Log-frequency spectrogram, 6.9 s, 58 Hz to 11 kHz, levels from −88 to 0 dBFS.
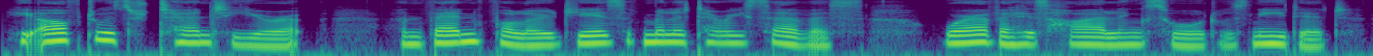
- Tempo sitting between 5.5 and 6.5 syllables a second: Yes, 6.4 syllables/s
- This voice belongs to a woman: Yes, female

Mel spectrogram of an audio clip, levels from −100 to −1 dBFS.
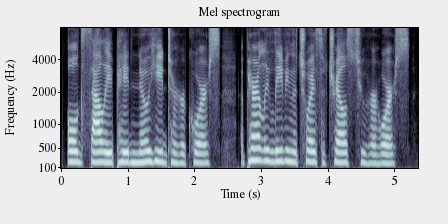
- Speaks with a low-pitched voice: No, high, 205 Hz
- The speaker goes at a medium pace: Yes, average, 190 wpm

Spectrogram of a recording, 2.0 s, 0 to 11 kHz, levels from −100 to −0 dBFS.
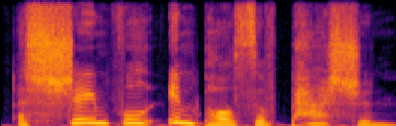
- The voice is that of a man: No, female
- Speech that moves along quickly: No, average, 150 wpm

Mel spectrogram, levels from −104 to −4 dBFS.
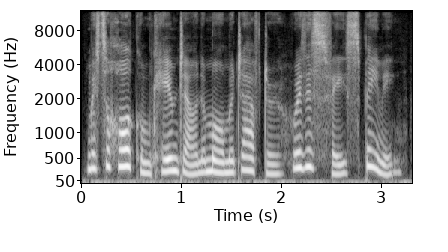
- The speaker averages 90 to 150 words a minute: No, average, 200 wpm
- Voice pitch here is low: No, high, 240 Hz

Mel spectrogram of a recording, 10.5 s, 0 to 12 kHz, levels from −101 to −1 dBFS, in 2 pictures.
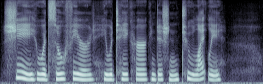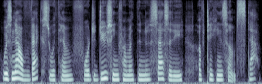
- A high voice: Yes, high, 205 Hz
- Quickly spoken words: No, average, 155 wpm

